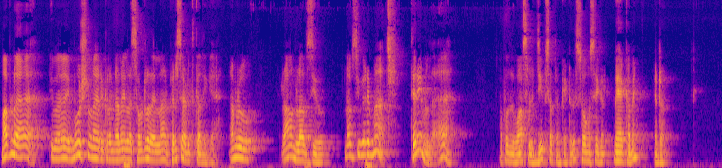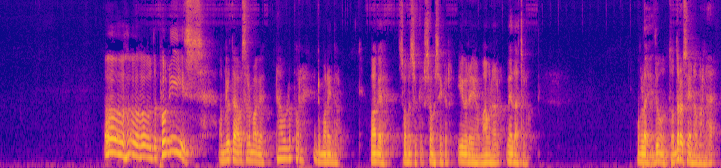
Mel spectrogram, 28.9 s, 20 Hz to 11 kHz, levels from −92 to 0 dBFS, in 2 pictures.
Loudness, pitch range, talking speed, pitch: -19 LUFS, 105-150 Hz, 100 wpm, 115 Hz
